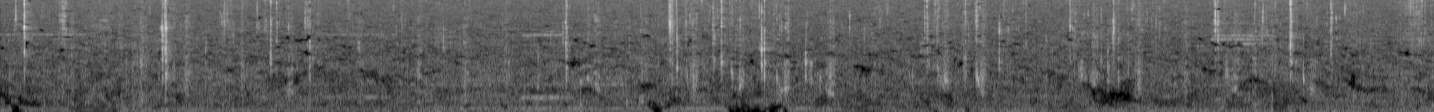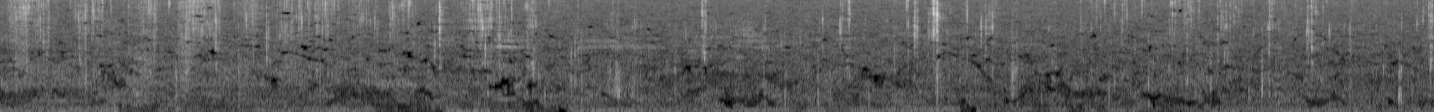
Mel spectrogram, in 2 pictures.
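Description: Close-miked chewing of rice and vegetable curry eaten by hand, with many small wet clicks from the mouth and fingers over a low steady hum.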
